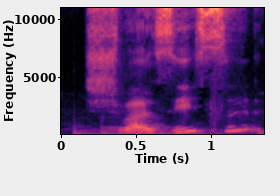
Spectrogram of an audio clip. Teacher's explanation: the ENT at the end is not pronounced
